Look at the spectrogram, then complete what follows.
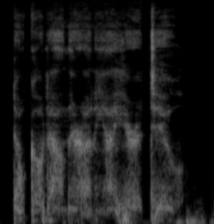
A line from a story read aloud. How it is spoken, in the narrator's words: you hear a whisper from the closet saying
